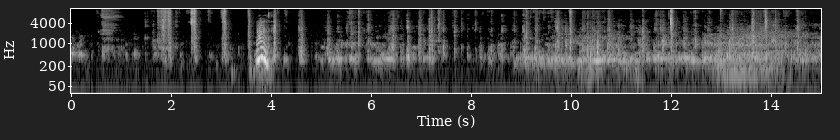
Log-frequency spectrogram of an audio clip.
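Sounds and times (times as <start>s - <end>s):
chewing and crunching: 1.5s - 15.0s.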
